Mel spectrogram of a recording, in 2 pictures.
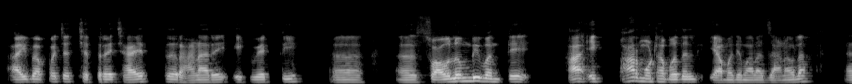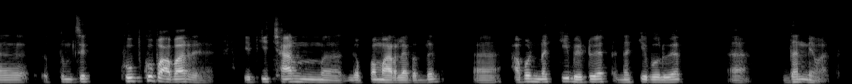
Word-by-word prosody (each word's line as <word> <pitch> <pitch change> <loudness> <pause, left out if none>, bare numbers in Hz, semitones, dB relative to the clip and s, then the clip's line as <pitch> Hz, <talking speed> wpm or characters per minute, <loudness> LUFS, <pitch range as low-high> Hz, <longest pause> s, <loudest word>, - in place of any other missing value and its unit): आई-बापाच्या 125 +2 +2
छत्रछायेत 120 +3 +1
राहणारे 110 0 +2
एक 115 - -5
व्यक्ती 115 +3 -1 0.4
अ, - - -8 0.6
अ, 110 0 -1
स्वावलंबी 145 +8 +6
बनते. 130 -4 +1 0.4
हा - - +7
एक 140 0 0 0.2
फार 170 - +4
मोठा 135 -1 +1
बदल 120 +1 +2 0.2
यामध्ये 110 0 0
मला 105 0 -1
जाणवला. 110 +5 -1 0.4
अ, 105 - -4 0.6
तुमचे 120 +2 -3 0.4
खूप 155 0 +2
खूप 190 -4 +4
आभार, 125 -1 +6 0.5
इतकी 115 +2 -6
छान 125 -3 +1 0.3
गप्पा 105 +2 -1
मारल्याबद्दल, 105 +1 +1 0.4
अ, 100 0 -7 0.2
आपण 135 -1 +1
नक्की 125 +4 -2
भेटूयात, 125 +1 +1
नक्की 110 +2 -3
बोलूयात. 115 +1 0 0.5
अ, - - -9 0.5
धन्यवाद. 110 -9 -4
120 Hz, 120 wpm, -23 LUFS, 110-130 Hz, 0.6 s, हा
